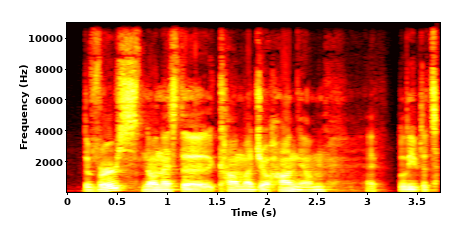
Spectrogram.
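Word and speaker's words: Comma Johanneum: The verse, known as the Comma Johannem, I believe that's how you pronounce it, is not found in any of the earliest Greek manuscripts up to the 9th century.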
